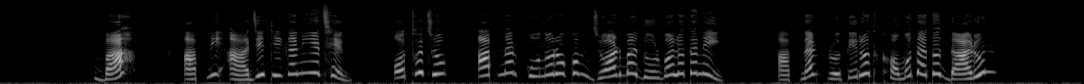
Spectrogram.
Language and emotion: Bengali, surprised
